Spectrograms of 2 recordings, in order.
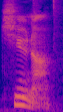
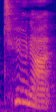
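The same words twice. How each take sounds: First: The word begins with a ch sound. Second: The word begins with a plain t sound. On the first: This is the Irish way of saying it. The speaker calls it right. "there's a C H sound for the for the T sound in Ireland" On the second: This is the American way of saying it. The speaker calls it wrong. "And not tuna"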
